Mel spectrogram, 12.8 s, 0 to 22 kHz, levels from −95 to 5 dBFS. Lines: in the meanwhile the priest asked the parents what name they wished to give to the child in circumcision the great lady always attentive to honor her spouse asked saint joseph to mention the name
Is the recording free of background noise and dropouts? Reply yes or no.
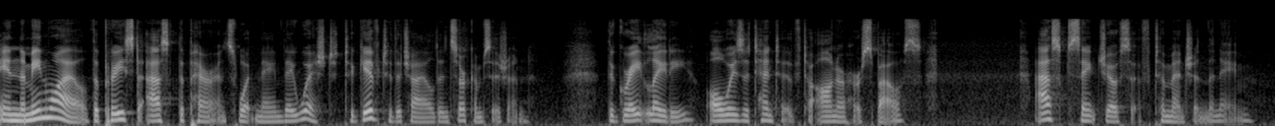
yes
